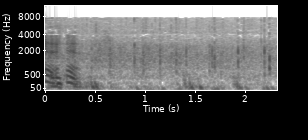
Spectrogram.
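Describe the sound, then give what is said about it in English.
Scattered applause from a church audience as a family comes up for a baby dedication, a burst of many hands clapping unevenly with a few voices mixed in, fading to lighter claps. “Oh, you can clap.”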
